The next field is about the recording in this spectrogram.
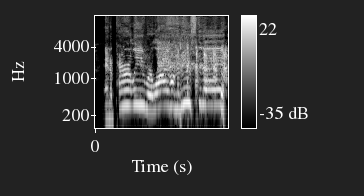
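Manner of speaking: put-on excited little kid voice. Retelling a viral video of a kid interviewed on the news: imitating the Apparently Kid. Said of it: "he just keeps saying".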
